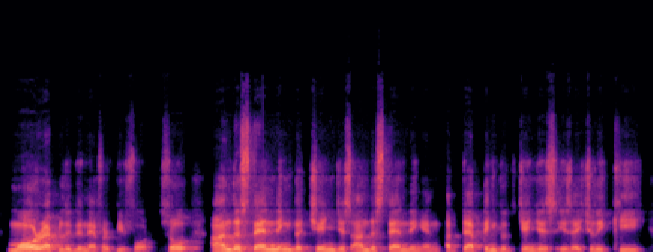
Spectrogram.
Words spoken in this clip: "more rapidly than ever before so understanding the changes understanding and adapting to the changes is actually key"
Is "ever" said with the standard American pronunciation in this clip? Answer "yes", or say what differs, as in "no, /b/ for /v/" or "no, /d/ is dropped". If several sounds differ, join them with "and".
no, /f/ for /v/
